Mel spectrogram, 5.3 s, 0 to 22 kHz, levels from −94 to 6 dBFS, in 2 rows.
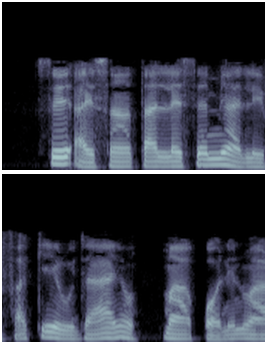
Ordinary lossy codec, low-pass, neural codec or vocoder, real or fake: MP3, 32 kbps; 5.4 kHz; vocoder, 44.1 kHz, 128 mel bands every 512 samples, BigVGAN v2; fake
